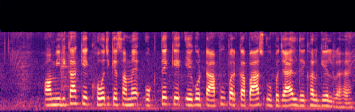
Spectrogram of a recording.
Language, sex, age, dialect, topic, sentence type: Magahi, male, 25-30, Western, agriculture, statement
